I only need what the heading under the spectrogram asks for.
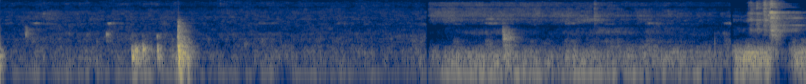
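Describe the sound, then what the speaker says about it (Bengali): A lid is set onto a cooking pot while ghee rice with vegetables cooks, giving a couple of close, brief metallic clinks and knocks, followed by a quieter stretch of low kitchen noise and another light clatter near the end. "আবার ঢাকনি দিয়ে দিব।"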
